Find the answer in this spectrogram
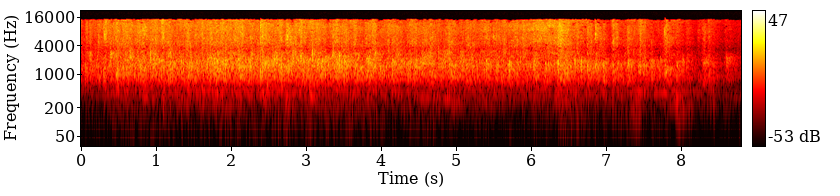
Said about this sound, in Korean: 이재명 당대표님 모셔서 인사 말씀을 듣도록 하겠습니다. 우리 위원장님 여러분 큰 박수로 격려해 주시기 바랍니다.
